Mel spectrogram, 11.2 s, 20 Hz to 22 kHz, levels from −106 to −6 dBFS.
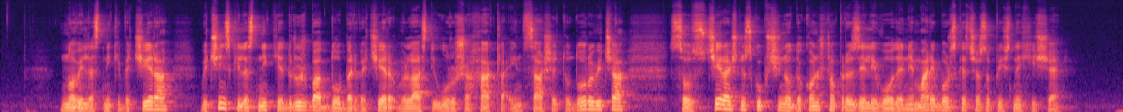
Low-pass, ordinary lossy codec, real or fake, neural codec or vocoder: none; none; real; none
